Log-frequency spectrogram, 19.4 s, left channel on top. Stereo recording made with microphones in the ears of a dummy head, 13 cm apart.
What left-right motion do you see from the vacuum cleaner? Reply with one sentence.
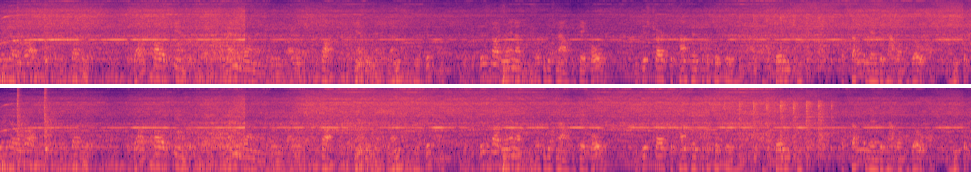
You can hear the vacuum cleaner move from left to right and back again.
